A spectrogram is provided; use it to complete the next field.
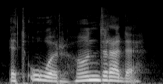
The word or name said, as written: century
